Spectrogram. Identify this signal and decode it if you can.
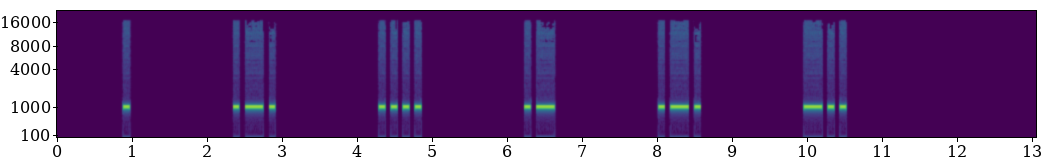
Morse code, heard as a keyed tone, about 15 wpm, spaced as for 5 wpm, 1000 Hz. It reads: ERHARD
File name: qotdfiles / 5wpm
